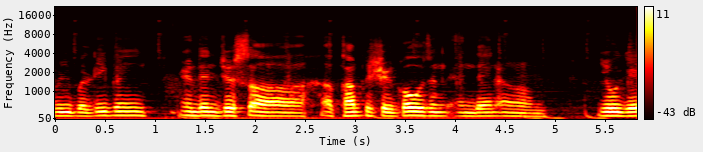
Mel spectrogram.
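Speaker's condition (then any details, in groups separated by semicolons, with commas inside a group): Cerebral palsy; cerebral palsy, premature birth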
